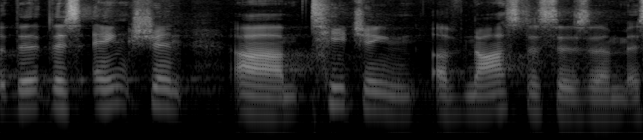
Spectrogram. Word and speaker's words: Gnosticism: Silent G at the beginning, Gnosticism, and it was prevalent in the, in the time of the early church.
